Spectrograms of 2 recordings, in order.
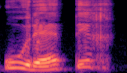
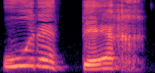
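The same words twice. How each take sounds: First: "uréter" stressed on RÉ; stress on middle syllable. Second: "ureter" stressed on final TER; stress on last syllable. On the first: Teacher showing what not to say, "uréter" stressed on RÉ. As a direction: wrongly hit RÉ in "uréter". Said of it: "e não uréter". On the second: Teacher giving the correct form, "ureter" as u-re-TÉR. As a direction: hit TER at the end of "ureter". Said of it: "ureter e não uréter". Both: Shown as a demonstration.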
